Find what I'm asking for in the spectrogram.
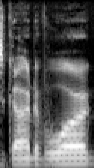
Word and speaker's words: Gardevoir: Is that how you pronounce that? I thought it was Gardevoir. – I believe it is Gardevoir. Gardevoir is what I grew up saying.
